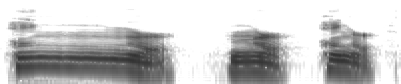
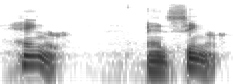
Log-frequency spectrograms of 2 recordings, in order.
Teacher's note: And I can change sing to singer. When I change these words with er, I don't pronounce the g sound. It's just the nasal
